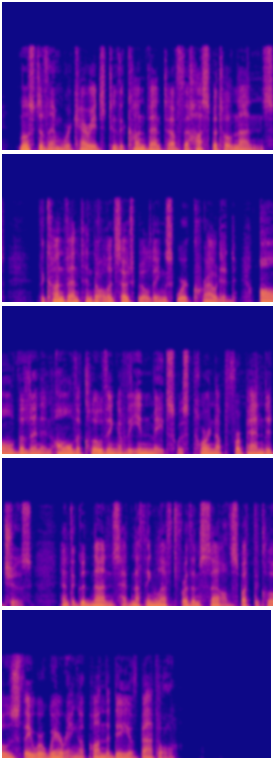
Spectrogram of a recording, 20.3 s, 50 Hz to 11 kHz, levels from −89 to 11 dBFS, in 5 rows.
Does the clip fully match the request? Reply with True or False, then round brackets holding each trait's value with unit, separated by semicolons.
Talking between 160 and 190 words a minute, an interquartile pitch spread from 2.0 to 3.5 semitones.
True (165 wpm; 2.5 semitones)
